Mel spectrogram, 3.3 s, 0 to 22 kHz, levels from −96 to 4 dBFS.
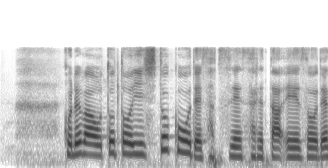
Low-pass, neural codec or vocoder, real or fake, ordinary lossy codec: none; codec, 16 kHz, 4 kbps, X-Codec, HuBERT features, trained on LibriSpeech; fake; none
